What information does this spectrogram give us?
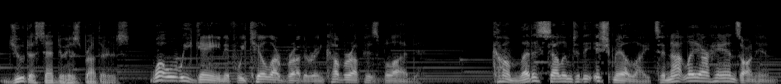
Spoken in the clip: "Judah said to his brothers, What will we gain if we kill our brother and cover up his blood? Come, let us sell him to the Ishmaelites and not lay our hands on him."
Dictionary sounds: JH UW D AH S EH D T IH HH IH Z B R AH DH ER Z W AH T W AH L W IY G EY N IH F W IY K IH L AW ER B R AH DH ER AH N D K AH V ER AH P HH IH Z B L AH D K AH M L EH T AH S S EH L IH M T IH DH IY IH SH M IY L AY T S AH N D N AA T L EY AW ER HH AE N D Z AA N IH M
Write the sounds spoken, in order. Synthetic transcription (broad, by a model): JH UW D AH S EH D T IH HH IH Z B R AH DH ER Z W AH T W AH L W IY G EY N IH F W IY K IH L AW ER B R AH DH ER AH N K AH V ER AH P HH IH Z B L AH D K AH M L EH T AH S S EH L IH M T IH DH IY IH SH M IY L AY T S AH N N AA T L EY AW ER HH AE N D Z N IH M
